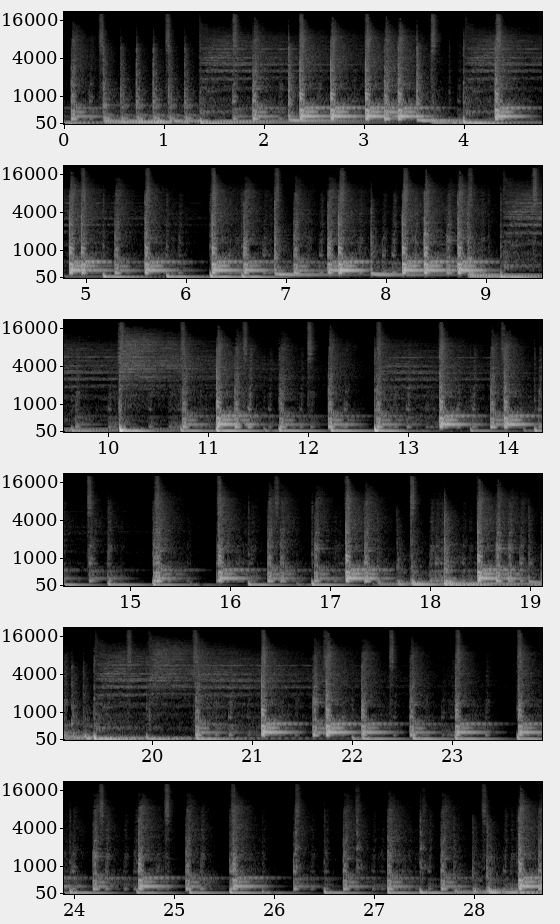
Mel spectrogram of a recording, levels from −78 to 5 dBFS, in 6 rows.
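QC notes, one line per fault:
The music signal shows no technical problems at any point in the transfer chain.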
